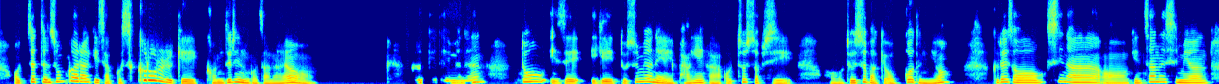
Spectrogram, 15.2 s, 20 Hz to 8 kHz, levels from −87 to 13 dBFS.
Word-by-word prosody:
어쨌든 235 - +1
손가락이 300 -3 +1
자꾸 170 -2 -4
스크롤을 415 - +4
이렇게 165 -8 +2
건드리는 200 +6 +2
거잖아요. 145 +3 0 1.2
그렇게 220 - -6
되면은 225 - -2 0.4
또 295 +1 +2
이제 170 -1 0
이게 165 -3 +2
또 170 - -2
수면에 235 - +1
방해가 160 -1 -1
어쩔 250 +11 -3
수 245 - -2
없이 140 -6 -4 0.4
어 145 -1 -5
될 185 +4 +3
수밖에 190 - 0
없거든요. 165 - 0 0.5
그래서 215 -3 +2
혹시나 220 - +1
어 165 0 -2
괜찮으시면 205 -1 0
200 Hz, 270 characters per minute, -19 LUFS, 165-250 Hz, 1.2 s, 스크롤을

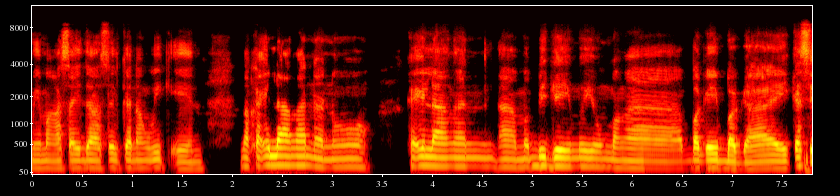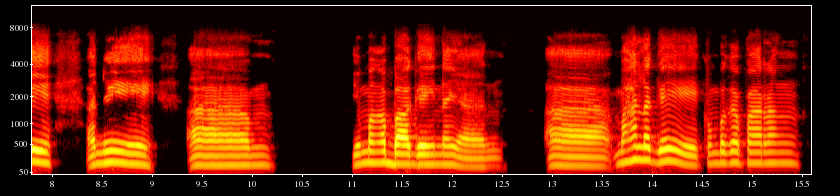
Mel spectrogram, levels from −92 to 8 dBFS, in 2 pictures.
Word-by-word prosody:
may 105 0 -8
mga 105 0 -7
side 105 +1 -3
hustle 105 0 -4
ka - - -2
ng 110 - -8
weekend, 95 -4 -9 0.4
na - - -4
kailangan 140 -1 0 0.2
ano, 120 0 -8 0.4
kailangan, 130 -2 -3
ah, 115 0 -6
mabigay 130 +1 0
mo 130 - -5
yung 120 -1 -6
mga 110 -2 -6 0.5
bagay-bagay. 100 -2 0
Kasi 180 +7 +5 0.3
ano, 165 +4 0
eh, 165 -7 +2 0.3
um, 145 0 +1 0.8
yung 160 +3 -2
mga 185 0 +3
bagay 160 -1 +8
na 155 0 -1
'yan, 120 -3 -2 0.6
ah, 135 -2 0
mahalaga, 200 +2 +2
eh, 160 -8 +2
kumbaga 175 +3 -2
parang 175 -1 -2
135 Hz, 120 wpm, -23 LUFS, 115-160 Hz, 0.8 s, bagay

